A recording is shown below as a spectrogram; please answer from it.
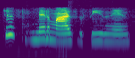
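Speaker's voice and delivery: usual speaking voice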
